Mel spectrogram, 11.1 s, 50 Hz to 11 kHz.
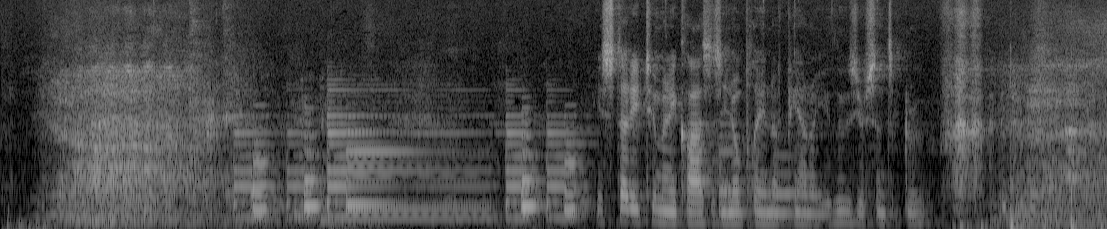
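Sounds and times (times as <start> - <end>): grand piano chords: 2.1 - 6.1.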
